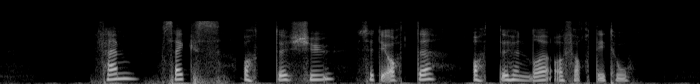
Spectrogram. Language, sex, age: Norwegian, female, 25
